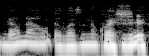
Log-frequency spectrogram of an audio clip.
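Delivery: cold, flat commanding voice. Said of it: "Miranda Priestley, where she talks like this".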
